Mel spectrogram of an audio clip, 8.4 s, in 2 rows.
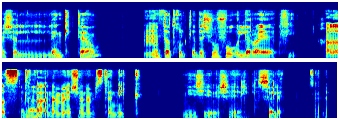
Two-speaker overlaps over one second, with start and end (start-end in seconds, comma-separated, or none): none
